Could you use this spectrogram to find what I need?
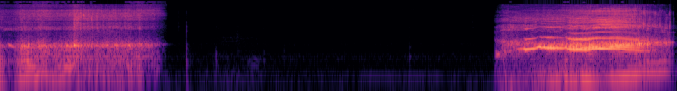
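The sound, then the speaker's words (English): A single voice imitates an audience of people screaming and clapping at the same time: two loud, harsh, raspy throat bursts separated by about two and a half seconds of silence. “Like making the noise of an audience of people screaming and clapping at the same time.”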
